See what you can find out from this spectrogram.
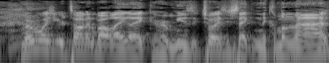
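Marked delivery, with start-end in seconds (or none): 2.5-3.3 mock girlish lisp, pitched lower. Answering how they imitate the girl with the lisp: imitating a girl's lisp. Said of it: "we still imitate the girl with the lisp".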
